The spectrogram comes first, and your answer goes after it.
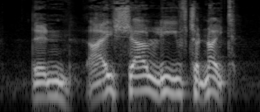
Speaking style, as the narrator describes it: roared

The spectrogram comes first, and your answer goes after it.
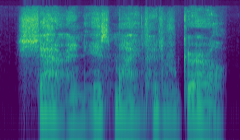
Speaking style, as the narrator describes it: she whispered, and every word hurt

